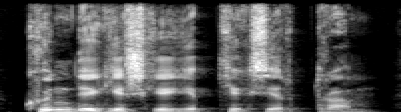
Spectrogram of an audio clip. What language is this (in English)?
Kazakh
